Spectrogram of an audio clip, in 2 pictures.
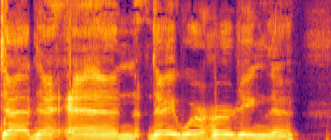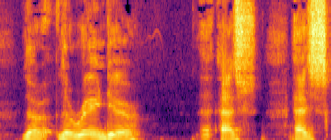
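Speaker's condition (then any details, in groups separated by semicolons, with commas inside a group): Stuttering; stuttering since childhood, grandparents Ned Nusanginya and Faye took time with it; repeated words, prolonged sounds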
